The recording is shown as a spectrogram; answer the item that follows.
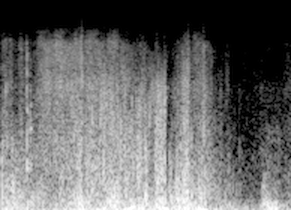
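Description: Loud, steady rush of wind buffeting an action camera's microphone while a skier plows through deep powder snow, with snow spraying over the camera.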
